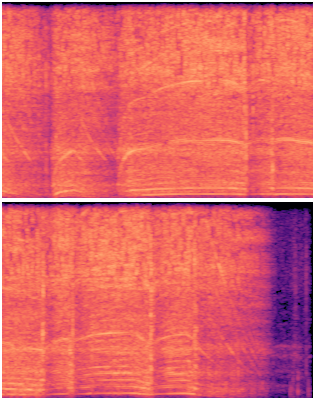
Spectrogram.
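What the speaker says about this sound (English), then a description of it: "I'm going to sort of blend it together." Cheap hand blender whirring through wild garlic and organic cabbage soup in a home kitchen, loud bursts of motor whine that rise and fall in pitch, with brief pauses between pulses and no talk.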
